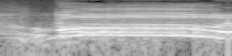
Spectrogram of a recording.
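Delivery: drawn-out high "woo" of an attack; imitated whoosh, shouted high; mock battle cry; high attack whoop. Imitates Akainu launching his attack.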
